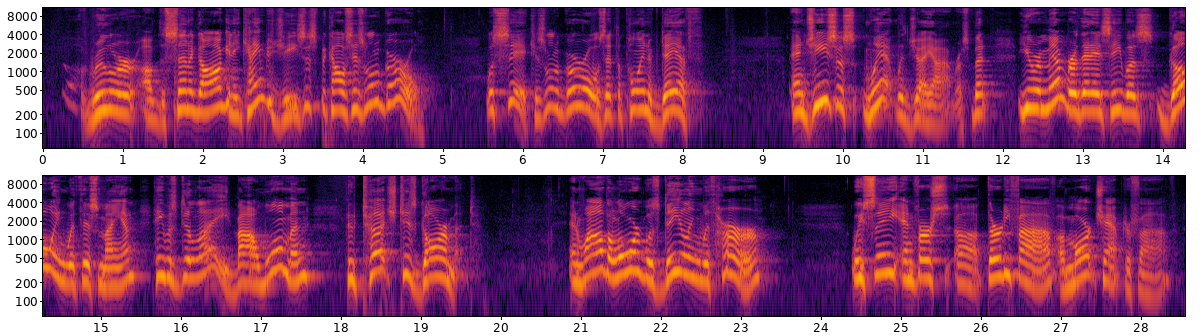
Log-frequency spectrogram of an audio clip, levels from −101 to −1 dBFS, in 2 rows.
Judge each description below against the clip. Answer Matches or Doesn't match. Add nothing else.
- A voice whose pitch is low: Doesn't match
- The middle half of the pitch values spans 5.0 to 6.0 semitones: Doesn't match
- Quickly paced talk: Doesn't match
